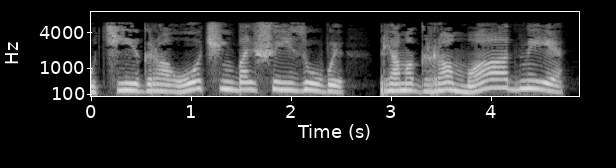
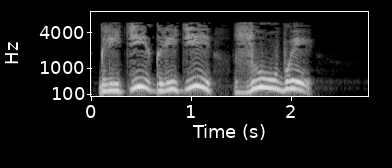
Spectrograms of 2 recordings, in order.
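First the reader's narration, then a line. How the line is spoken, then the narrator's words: Shouted. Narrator (Russian): Петя мне крикнул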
